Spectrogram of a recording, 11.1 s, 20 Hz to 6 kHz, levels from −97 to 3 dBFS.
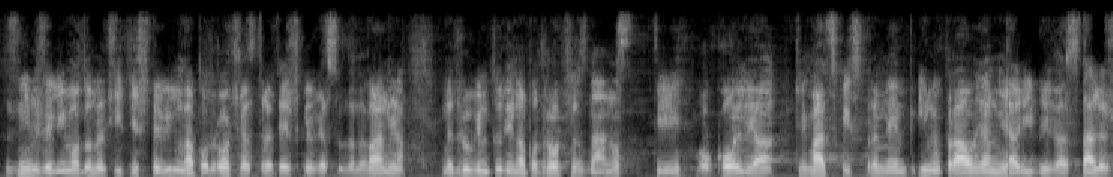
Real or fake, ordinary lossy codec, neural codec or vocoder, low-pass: fake; none; codec, 44.1 kHz, 2.6 kbps, SNAC; 5.4 kHz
